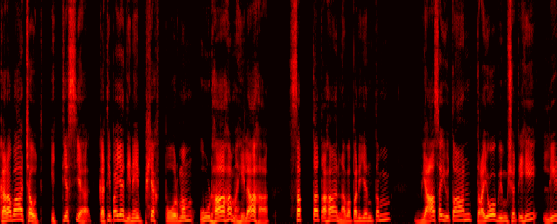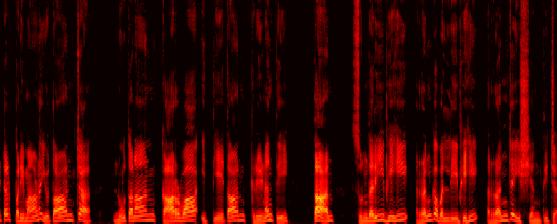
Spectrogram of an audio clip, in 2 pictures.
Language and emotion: Sanskrit, neutral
